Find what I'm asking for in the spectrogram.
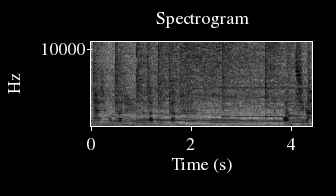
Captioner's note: Tiếng ồn phát sóng trực tiếp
